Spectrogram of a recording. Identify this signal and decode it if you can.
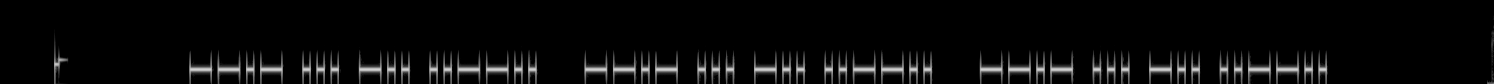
Morse code, heard as a keyed tone, about 17 wpm, 700 Hz. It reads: QSD? QSD? QSD?
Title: Q-Codes Repeated 3x 17wpm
